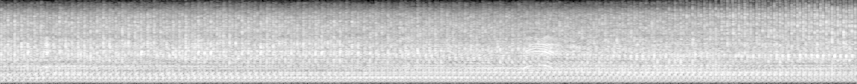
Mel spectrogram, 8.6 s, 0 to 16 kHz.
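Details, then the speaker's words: 2008 Yamaha V-Star 650 carbureted twin, first start after winter storage with fresh gas and carb cleaner, on choke, started without throttle; even, steady low thump at cold idle with no misses or knocks, healthy. "I usually give it gas but want to see if it starts by itself it started by now"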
